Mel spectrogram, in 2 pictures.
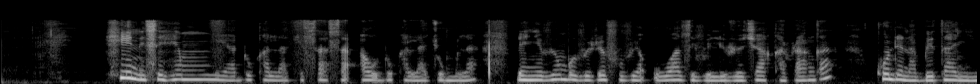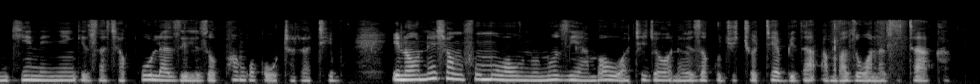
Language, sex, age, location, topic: Swahili, female, 18-24, Nairobi, finance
